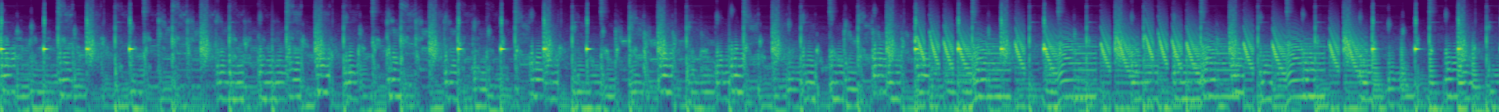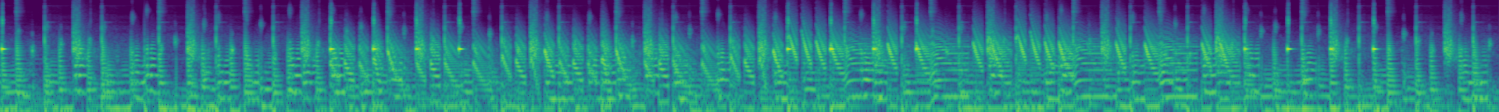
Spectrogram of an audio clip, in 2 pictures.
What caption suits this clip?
Music > Other
A cheesy, lofi music loop similar to the ones in SNES Shadowrun's club scenes.
cheesy, club, cyberpunk, lofi, loop, shadowrun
